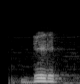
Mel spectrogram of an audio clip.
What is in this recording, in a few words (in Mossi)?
"birip", moore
